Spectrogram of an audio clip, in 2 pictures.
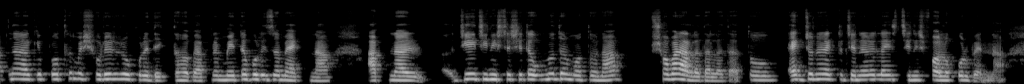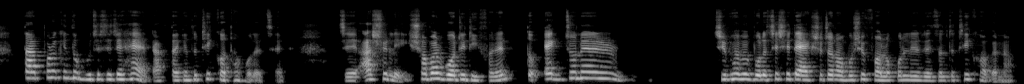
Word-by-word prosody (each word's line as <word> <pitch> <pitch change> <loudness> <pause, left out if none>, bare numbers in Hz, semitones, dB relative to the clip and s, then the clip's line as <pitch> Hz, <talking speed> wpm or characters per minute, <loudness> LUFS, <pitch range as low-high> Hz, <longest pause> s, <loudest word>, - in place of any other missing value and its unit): "আপনার 245 +4 -3
আগে 235 +1 -3
১ম 240 +2 -2
এ - - -3
শরীরের 245 +1 +2
উপরে 215 -3 -1
দেখতে 180 +1 -8
হবে। 185 -1 0
আপনার 205 +5 -6
মেটাবলিজম 220 0 +1
এক 185 - -14
না। 165 - 0 0.5
আপনার 190 +1 +3 0.4
আ - - -15 0.2
যেই 245 +1 +3
জিনিসটা 230 -1 +2
সেটা 230 0 +1
অন্যদের 245 +2 0
মত 205 0 -5 0.2
না। 200 - +1 0.5
সবার 245 0 +4
আলাদা, 180 -3 -1
আলাদা। 160 -1 -6
তো, 205 - -3 0.4
একজনের 240 +3 +1
একটা 230 -1 -11
জেনারালাইজড 220 +1 0
জিনিস 200 -1 -1
ফলো 195 -2 +3
করবেন 195 -2 -3
না।" - - -10 0.5
তারপরেও 290 +2 +3
কিন্তু 295 0 -2
বুঝেছি 230 0 -1
যে - - +7
হ্যাঁ, 250 -4 +3
ডাক্তার 165 +3 -3
কিন্তু 195 +2 -1
ঠিক 250 - -4
কথা 190 0 -2
বলেছে। - - -10 0.7
যে 175 - -3 0.2
আসলেই, 230 -4 -1
সবার 265 +2 +4
বডি 225 0 +6
ডিফারেন্ট। 185 +5 -2 0.2
তো, 480 - -1 0.2
একজনের 290 +5 +2 1.2
যেভাবে 240 +1 +3
বলেছে, 220 +2 +3
সেটা 245 -1 +3
১০০ 205 +1 -3
জন 225 - +3
অবশ্যই 205 +3 -2
ফলো 190 -2 +2
করলে, 200 0 -1
রেজাল্টটা 180 +1 -6
ঠিক 235 -1 -3
হবে - - -7
না। - - -13
225 Hz, 175 wpm, -24 LUFS, 200-240 Hz, 1.2 s, যে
